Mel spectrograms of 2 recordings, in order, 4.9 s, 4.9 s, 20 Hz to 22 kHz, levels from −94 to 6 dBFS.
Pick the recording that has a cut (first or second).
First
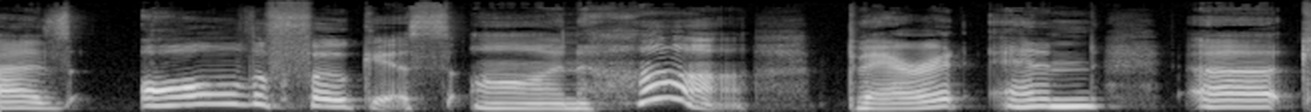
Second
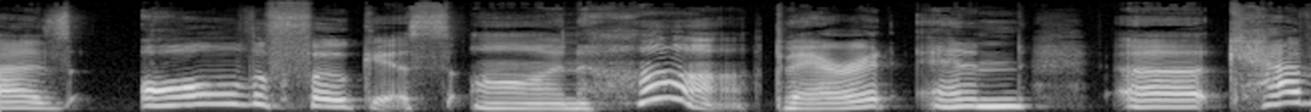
second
